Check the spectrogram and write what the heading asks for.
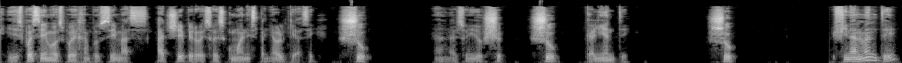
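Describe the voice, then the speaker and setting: A man's voice: low-pitched, no echo. A man from France teaching a language lesson, patiently explaining and repeating words one at a time. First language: French. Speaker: French teacher.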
